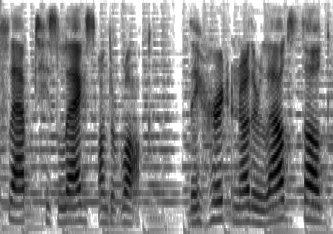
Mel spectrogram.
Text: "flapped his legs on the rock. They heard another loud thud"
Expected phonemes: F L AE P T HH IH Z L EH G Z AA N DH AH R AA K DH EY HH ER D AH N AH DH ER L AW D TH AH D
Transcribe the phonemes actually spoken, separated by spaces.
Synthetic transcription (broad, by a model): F L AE P T HH IH Z L EH G Z N DH AH R AA K DH EY HH ER D AH N AH DH ER L AW D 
